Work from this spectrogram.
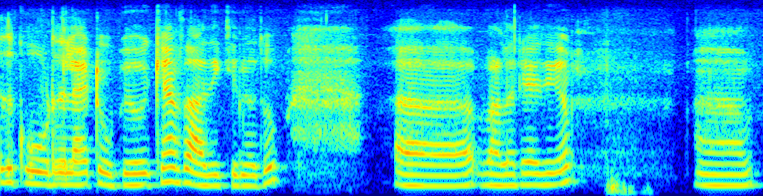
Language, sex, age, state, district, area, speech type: Malayalam, female, 18-30, Kerala, Kozhikode, rural, spontaneous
